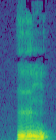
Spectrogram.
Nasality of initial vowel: oral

